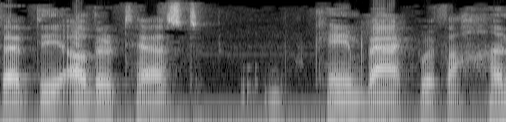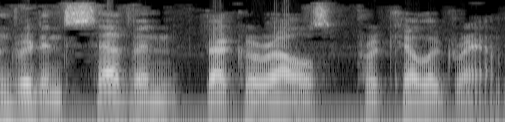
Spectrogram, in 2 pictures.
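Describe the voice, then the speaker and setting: A man at medium pitch and a moderate pace, with vocal fry and fairly even intonation. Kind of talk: commentary on news to camera.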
